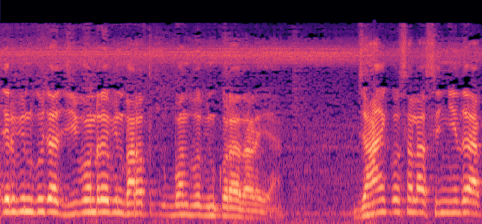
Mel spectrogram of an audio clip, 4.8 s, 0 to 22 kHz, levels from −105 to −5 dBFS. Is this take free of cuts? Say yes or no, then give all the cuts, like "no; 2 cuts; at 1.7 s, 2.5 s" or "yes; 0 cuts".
yes; 0 cuts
